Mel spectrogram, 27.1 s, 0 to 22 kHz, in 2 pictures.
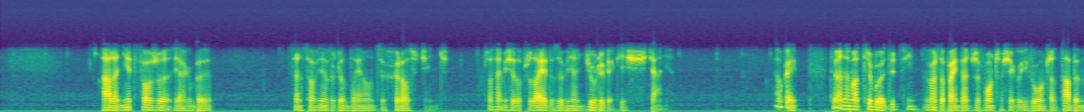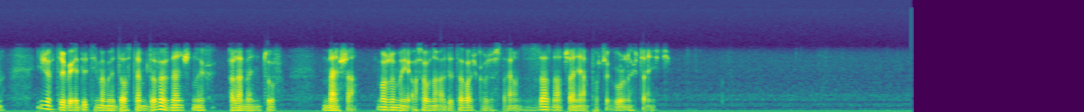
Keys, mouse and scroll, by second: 0.6 v, 1.9 click, 2.3 middle click, 2.9 middle click, 4.4 middle click, 4.6 click, 4.6 middle click, 9.7 Tab, 10.5 middle click, 11.3 middle click, 12.3 middle click, 13.1 middle click, 14.5 Tab, 14.9 Tab, 16.7 right click, 17.4 Tab, 18.5 right click, 18.9 right click, 19.5 right click, 19.8 right click, 21.1 click, 21.7 click, 22.1 click, 22.3 click, 22.8 click, 23.1 click, 23.5 click, 24.2 Tab.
